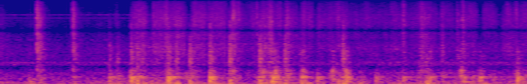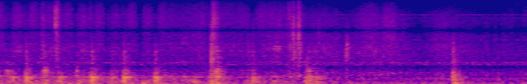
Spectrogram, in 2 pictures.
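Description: A cloth rubbing over the copper top of an antique sake warmer in quick, uneven strokes, buffing off metal polish. The rubbing stops about eight seconds in.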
